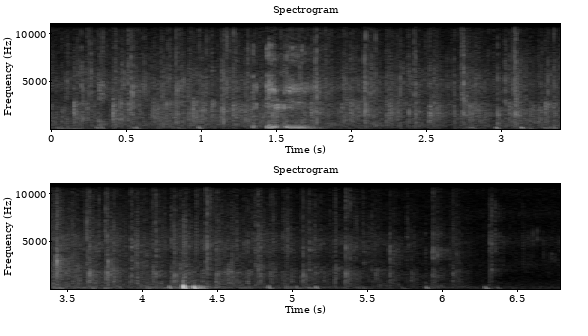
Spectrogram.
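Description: A crowd applauds with steady, dense clapping that swells briefly, then tapers off and stops near the end, with a few louder claps standing out.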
